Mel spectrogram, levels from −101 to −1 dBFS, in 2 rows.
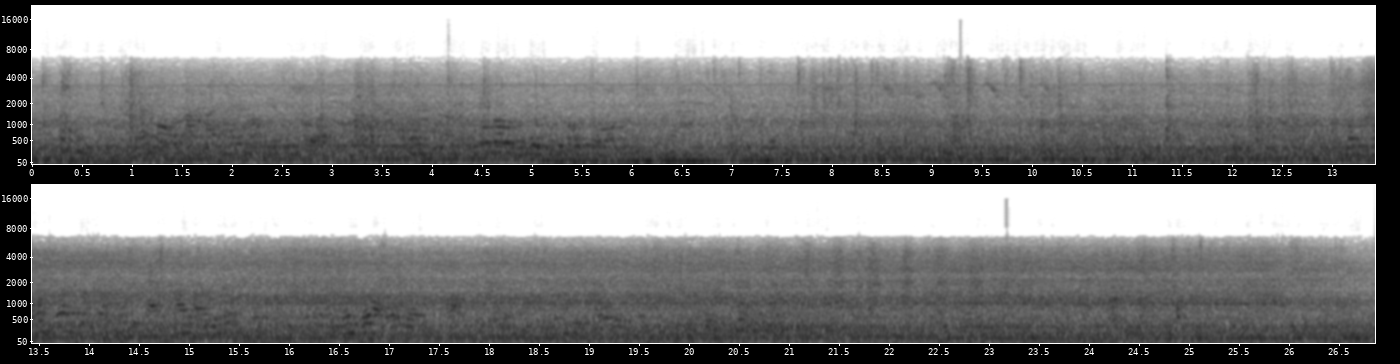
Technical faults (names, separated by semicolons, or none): bit error spike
